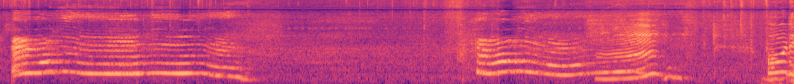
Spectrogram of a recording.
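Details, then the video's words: Mexican hairless dog, a female Xolo, singing for her supper and begging for chicken: two sustained howls, the second sliding and wavering downward at the end, separated by a quiet pause. "Xolo, Mexican Hairless Dog Sings for Her Supper"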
